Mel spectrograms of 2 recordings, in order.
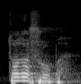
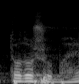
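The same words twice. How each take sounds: First: Todo suma said much louder, punched on todo; emphatic. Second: Said in the usual way. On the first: Real, not acted. Lecturer to students, conceding a point with loud emphasis. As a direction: hammer it home with force on todo.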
